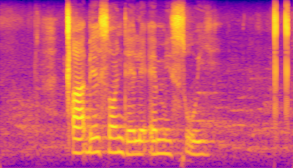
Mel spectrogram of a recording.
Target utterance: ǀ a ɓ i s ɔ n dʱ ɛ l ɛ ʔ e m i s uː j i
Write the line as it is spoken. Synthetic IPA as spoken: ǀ a ɓ ɛ s ɔ n dʱ ɛ l ɛ ʔ e m i s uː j i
